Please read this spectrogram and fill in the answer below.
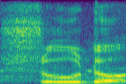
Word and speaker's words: pseudo: Spelling जानते हैं, PSEUDO, सूडो। क्या बोलेंगे इसको? साइलेंट हो गया पी, बोलेंगे सूडो।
